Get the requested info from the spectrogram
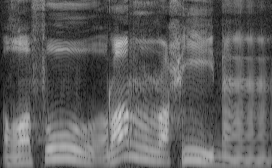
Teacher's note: Jadi tanpa dengung, masukkan terus bunyi tanwin ke dalam huruf ra tanpa dengung.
